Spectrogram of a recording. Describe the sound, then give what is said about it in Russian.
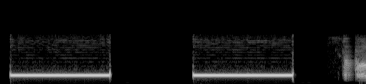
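Ringback tone of an outgoing telephone call: two steady, mid-pitched beeps of about one second each, separated by silence, then a short burst of noise at the end. “Сейчас мы позвоним Ане и обсудим это.”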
